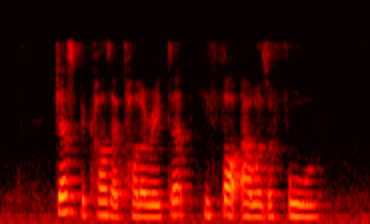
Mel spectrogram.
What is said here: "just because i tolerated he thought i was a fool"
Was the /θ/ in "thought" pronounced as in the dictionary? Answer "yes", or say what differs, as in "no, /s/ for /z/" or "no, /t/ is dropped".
yes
